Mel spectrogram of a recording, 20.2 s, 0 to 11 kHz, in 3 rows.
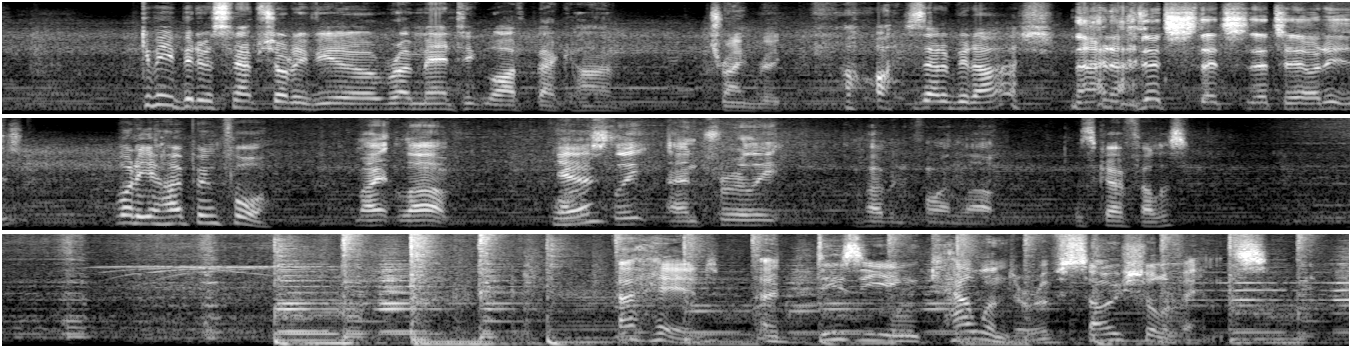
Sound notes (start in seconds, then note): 4.0 laughs; 12.7 jaunty music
